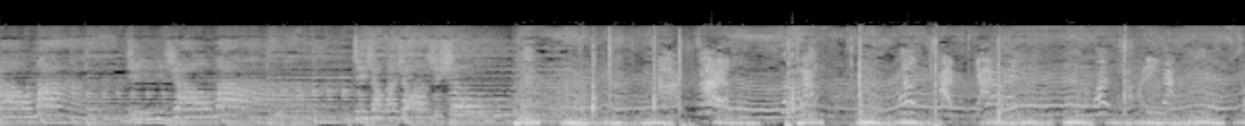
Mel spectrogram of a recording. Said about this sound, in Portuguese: Calma, amigo, estamos sendo invadidos por abelhas.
